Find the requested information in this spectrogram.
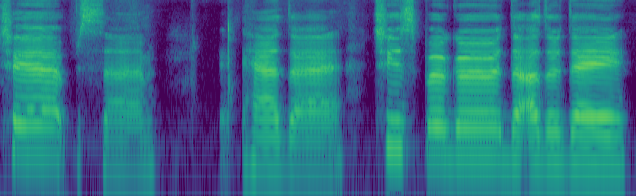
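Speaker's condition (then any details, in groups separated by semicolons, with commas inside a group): Bulbar onset ALS; fairly decent swallow, specific swallow weaknesses found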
